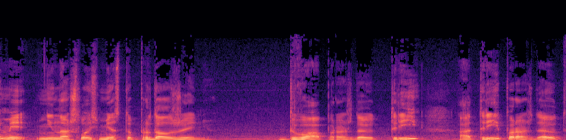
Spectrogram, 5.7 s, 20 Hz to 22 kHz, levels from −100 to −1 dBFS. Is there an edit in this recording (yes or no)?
no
